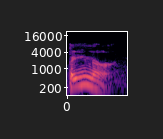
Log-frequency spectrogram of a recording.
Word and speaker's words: Boehner: the House Minority Leader who says he would like us to pronounce his name Boehner, even though he spells his name like this.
